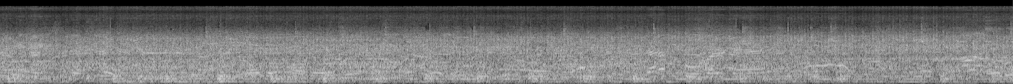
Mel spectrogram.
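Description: Truck engine running as a decorated float truck rolls slowly past, under steady crowd chatter and voices.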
